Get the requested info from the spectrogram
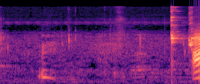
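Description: A spoon clinking against a dish, a few quick clinks near the end.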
